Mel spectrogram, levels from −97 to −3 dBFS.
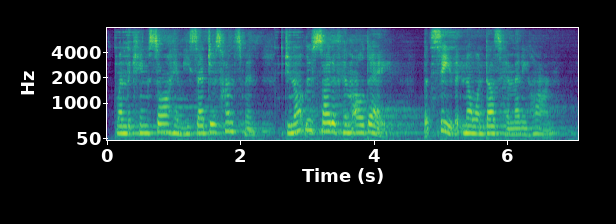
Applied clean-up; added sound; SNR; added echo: neural separator model SepFormer DNS4.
